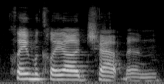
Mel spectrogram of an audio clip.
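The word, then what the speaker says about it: Clay McLeod Chapman: Clay Mccclelay Chapman. Clay Mccclelay Chapman. Who would have guessed how you that's how you pronounce it?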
